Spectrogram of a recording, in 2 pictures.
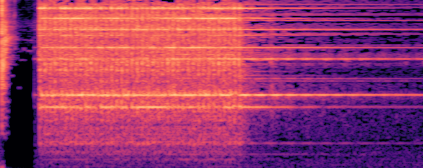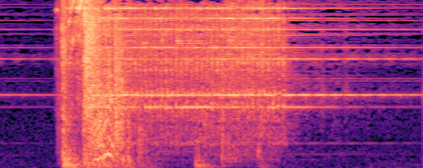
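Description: Telephone bell ringing twice, each ring about two seconds long and then fading away, the second starting about four seconds after the first. A heavier low thump comes with the start of the second ring, the loudest moment.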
